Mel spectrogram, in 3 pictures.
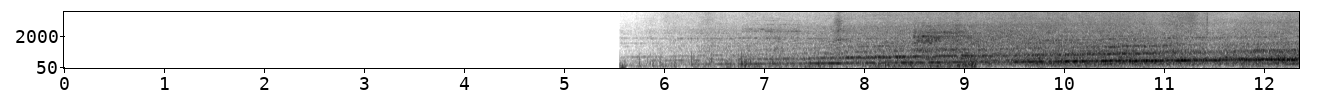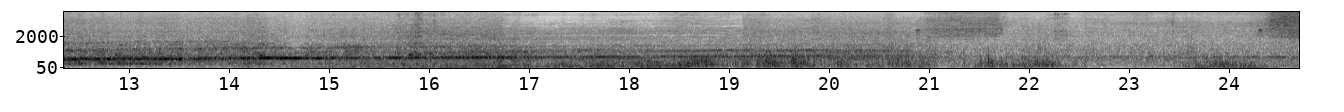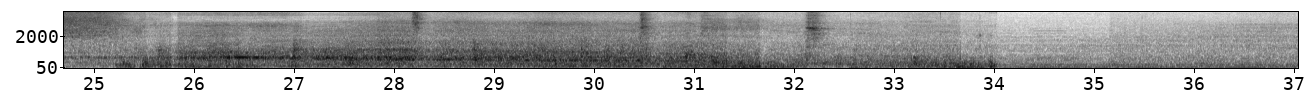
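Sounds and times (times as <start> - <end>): electric train whine: 5.6 - 37.0.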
